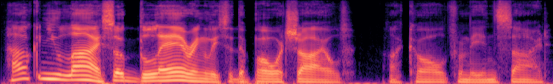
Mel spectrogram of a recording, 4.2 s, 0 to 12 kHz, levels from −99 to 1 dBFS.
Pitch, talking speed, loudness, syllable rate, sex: 125 Hz, 215 wpm, -17 LUFS, 5.3 syllables/s, male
